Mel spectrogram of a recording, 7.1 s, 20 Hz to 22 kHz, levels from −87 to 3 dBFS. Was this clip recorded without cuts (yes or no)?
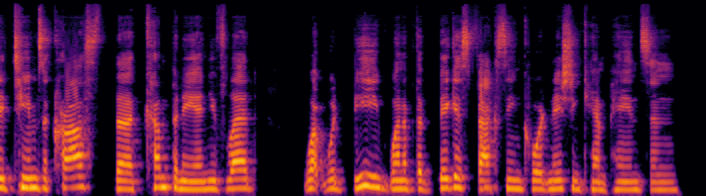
yes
